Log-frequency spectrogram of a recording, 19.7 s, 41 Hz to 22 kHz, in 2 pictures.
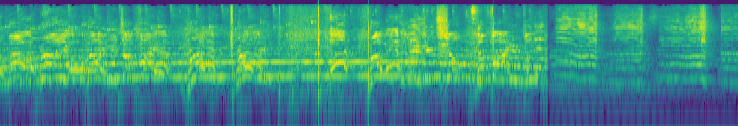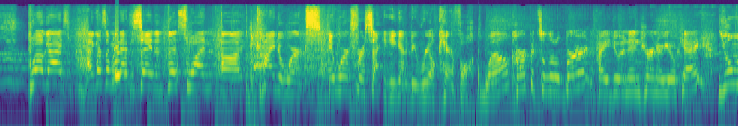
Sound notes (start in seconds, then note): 7.0 yelling; 7.5 sad music begins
